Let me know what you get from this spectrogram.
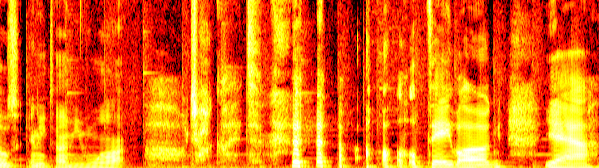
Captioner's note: laughs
